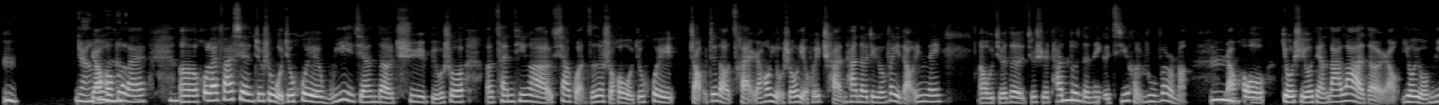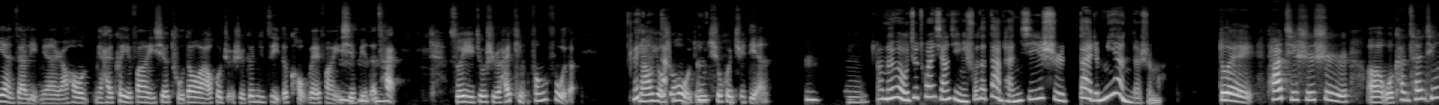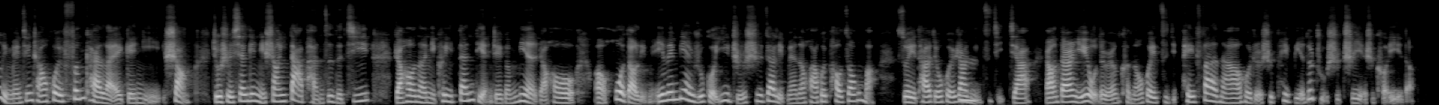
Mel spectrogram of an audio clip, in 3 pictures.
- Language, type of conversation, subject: Chinese, podcast, 你小时候最怀念哪一道家常菜？
- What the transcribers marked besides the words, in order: none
